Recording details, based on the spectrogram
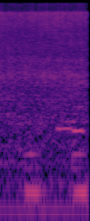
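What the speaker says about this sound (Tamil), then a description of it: "அதை இப்போ நல்லபடியாக மேரினேட் பண்ண அந்த சிக்கனை ஒன்றா பொரிச்சு எடுக்க போகிறோம்" Marinated chicken shallow-fries in a pan with a steady, close hiss and faint crackle, briefly heard on its own.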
